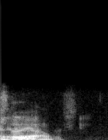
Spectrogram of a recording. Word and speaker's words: Cillian: got Kill is it Killian Murphy? Is that how you say it? – Yeah. – Or is it Cillian? Okay, Yeah. – Cillian.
